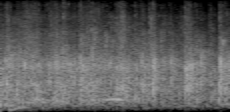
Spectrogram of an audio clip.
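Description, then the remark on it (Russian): Steady applause during a sermon, a dense crackle of many hands clapping at an even, sustained loudness with no voices standing out. “Я думаю, апостол Павел радовался бы этим аплодисментам”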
